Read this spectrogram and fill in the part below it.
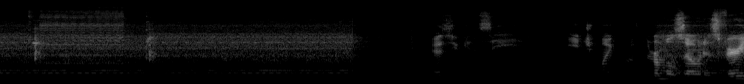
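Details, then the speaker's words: Deep Renu Elite 40 W fractional CO2 laser scanner demonstration, activated by foot pedal to paint micro thermal zones sequentially; steady raspy hiss for a few seconds, then stopping, followed by brief faint clicks and hisses. "by depressing the foot pedal we activate the scanner and it will paint the micro thermal zones sequentially until it completes the"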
